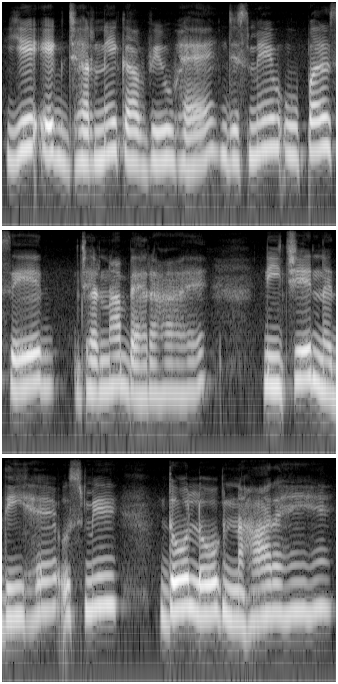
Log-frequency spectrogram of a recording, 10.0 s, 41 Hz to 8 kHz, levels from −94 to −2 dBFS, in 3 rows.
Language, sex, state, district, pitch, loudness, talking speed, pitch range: Hindi, female, Jharkhand, Sahebganj, 205 Hz, -18 LUFS, 130 wpm, 190-225 Hz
